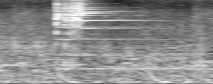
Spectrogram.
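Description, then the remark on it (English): Wine glasses clink together once in a bright toast between two people on a date, and the high glassy ring fades slowly over the next second against a quiet background. “Well, cheers to finding someone you vibe with. Cheers.”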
